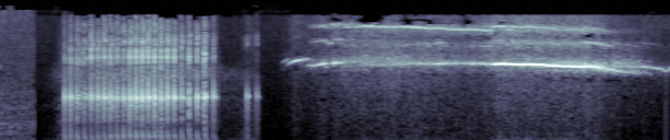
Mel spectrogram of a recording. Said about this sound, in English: Snoring is a very noisy breathing while you're sleeping. Not everybody snores, but sometimes when people sleep, they snore. And it can be really hard for another person to sleep next to them.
